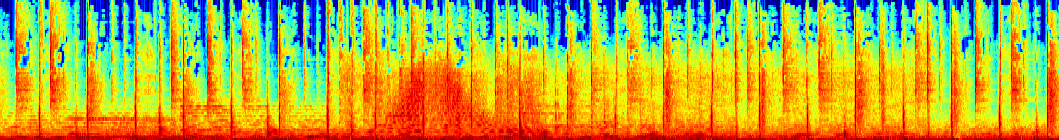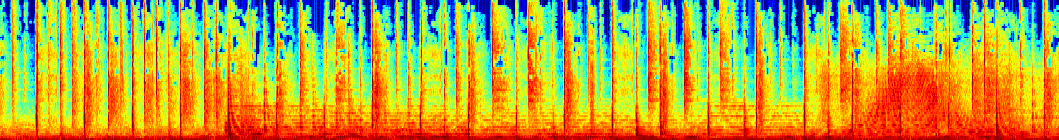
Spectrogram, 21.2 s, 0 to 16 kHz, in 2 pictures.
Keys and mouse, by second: 3.3-4.7 middle drag, 5.2 shift+a.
